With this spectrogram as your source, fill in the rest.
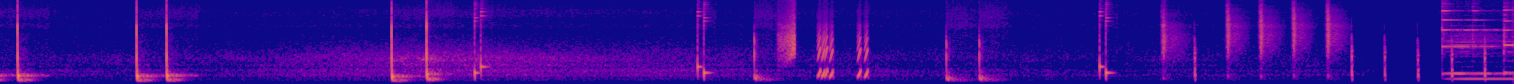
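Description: Short video game sound effects pop and click now and then.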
